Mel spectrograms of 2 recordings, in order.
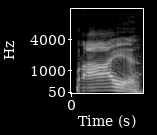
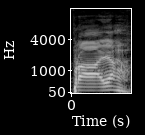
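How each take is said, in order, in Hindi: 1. यह शब्द स्वर पर सादा खत्म होता है। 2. यह शब्द साँस वाली h ध्वनि के साथ खत्म होता है। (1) "जैसे हमने लिखा प्राय" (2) "दो बिंदी लगा दी तो ये हो गया प्रायः। आह, आह की ध्वनि आती है"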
